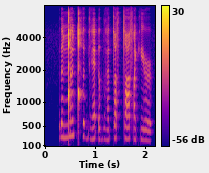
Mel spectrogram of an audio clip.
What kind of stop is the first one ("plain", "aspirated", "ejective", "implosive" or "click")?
click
